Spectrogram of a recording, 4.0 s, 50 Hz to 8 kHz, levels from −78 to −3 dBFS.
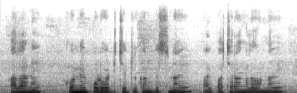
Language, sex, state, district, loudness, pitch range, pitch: Telugu, male, Telangana, Hyderabad, -14 LUFS, 165-175 Hz, 170 Hz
